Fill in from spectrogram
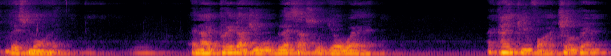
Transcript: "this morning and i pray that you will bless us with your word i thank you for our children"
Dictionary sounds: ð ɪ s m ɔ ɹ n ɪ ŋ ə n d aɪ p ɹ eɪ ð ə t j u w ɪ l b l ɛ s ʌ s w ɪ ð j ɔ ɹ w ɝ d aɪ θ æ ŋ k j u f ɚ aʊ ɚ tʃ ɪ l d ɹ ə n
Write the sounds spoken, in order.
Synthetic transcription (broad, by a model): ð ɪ s m ɔ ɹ n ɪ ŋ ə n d aɪ p ɹ eɪ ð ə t j u w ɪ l b l ɛ s ʌ s w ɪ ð j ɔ w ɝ aɪ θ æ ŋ k j u f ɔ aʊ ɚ tʃ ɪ l d ɹ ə n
